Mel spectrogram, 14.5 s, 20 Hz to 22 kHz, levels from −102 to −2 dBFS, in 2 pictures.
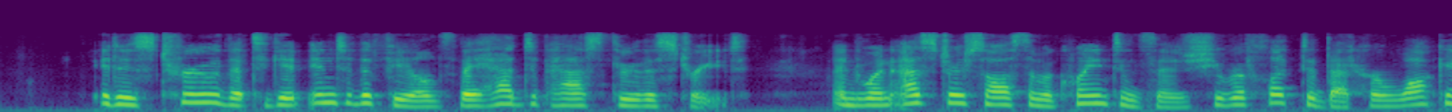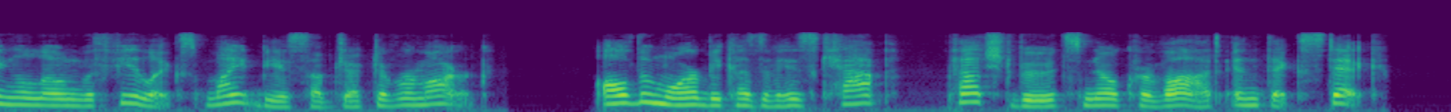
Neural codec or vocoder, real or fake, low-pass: codec, 16 kHz, 8 kbps, FreqCodec, smaller model; fake; 7.2 kHz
